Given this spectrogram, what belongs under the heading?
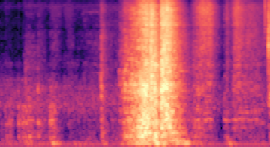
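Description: Rough rasping as the edge of a paper panel is torn into a deckled edge, a loud scraping burst lasting about a second, with softer faint rustles of handling before and after.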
